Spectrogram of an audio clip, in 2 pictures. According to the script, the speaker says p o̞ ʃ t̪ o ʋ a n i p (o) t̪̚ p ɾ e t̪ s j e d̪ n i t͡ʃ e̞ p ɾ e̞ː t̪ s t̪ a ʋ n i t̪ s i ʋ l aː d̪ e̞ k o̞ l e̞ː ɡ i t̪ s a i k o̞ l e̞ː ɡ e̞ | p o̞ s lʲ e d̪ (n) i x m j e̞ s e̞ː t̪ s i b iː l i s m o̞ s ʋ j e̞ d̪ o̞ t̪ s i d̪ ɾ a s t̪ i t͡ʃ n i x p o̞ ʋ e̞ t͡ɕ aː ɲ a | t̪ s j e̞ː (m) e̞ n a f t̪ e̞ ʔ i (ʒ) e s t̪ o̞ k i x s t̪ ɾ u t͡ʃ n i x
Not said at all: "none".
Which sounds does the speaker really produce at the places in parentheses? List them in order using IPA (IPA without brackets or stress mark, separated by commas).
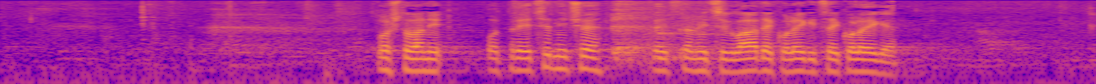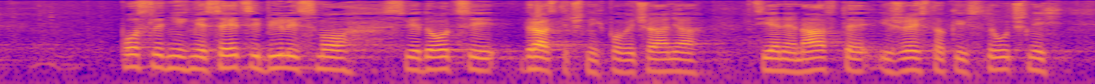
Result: o, ɲ, n, ʒ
